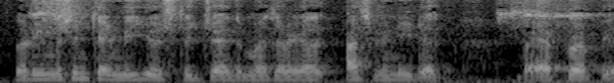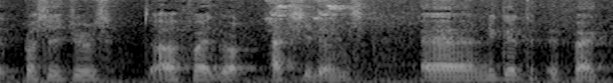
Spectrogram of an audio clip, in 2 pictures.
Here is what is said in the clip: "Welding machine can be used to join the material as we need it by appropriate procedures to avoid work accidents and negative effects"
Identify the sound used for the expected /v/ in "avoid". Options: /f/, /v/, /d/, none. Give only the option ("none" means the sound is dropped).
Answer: /f/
